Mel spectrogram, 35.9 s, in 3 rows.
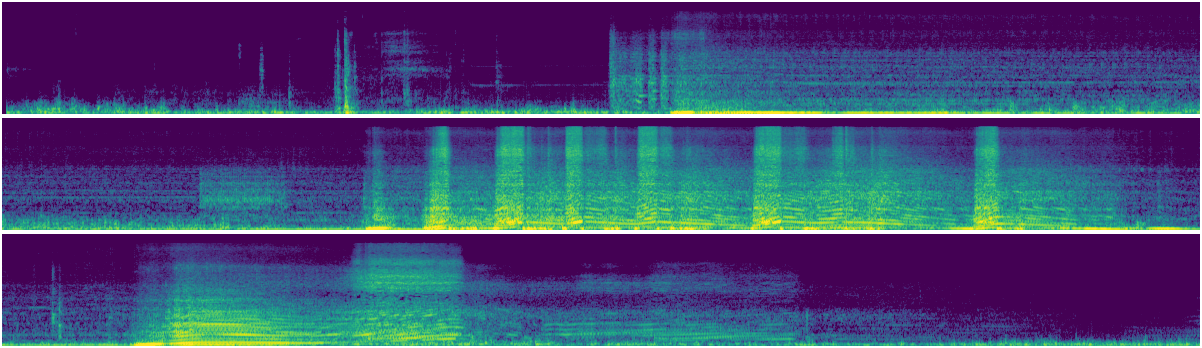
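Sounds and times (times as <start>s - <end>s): car engine revving and accelerating: 15.5s - 23.7s, 25.2s - 33.5s.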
